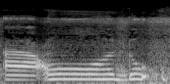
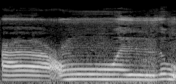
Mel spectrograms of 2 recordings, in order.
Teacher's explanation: Sementara makhraj huruf dal itu beda dengan huruf za. Kalau huruf dal makhrajnya ujung lidah ke pangkal gigi seri atas. Kalau huruf za itu ujung lidah mengarah ke ujung gigi seri atas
